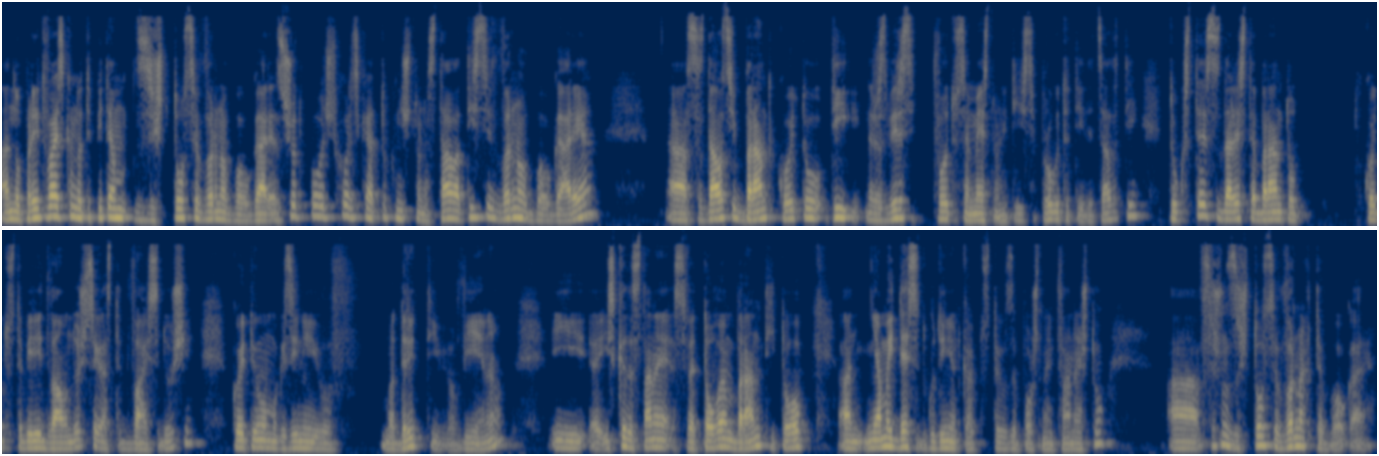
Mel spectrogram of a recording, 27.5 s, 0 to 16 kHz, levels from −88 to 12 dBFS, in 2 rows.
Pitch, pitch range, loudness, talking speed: 120 Hz, 105-145 Hz, -26 LUFS, 200 wpm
